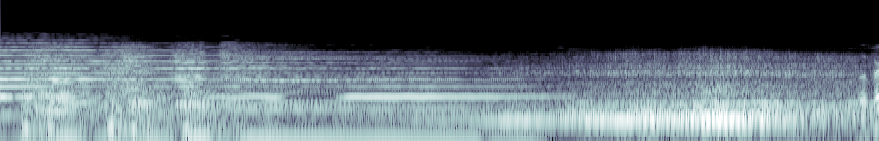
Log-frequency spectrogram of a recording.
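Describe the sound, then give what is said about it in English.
The first heavy military truck of a Nazi convoy roars around a curve, its deep droning rumble holding steady and loud before shifting pitch and thinning out as it sweeps past. “first truck of the Nazi convoy roared around the curve and passed.”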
